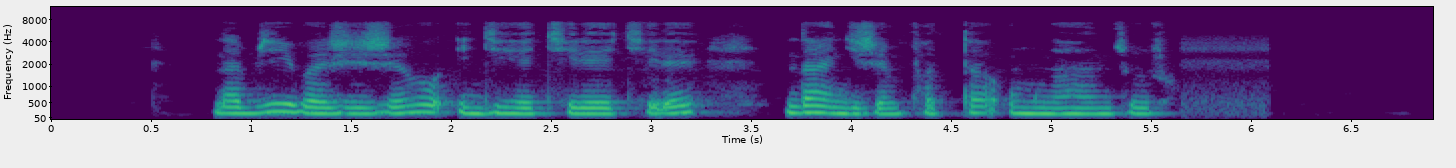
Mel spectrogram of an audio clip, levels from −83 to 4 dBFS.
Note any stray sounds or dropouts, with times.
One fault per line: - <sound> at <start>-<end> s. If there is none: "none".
none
